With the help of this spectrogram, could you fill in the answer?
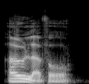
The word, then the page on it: O level: British English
